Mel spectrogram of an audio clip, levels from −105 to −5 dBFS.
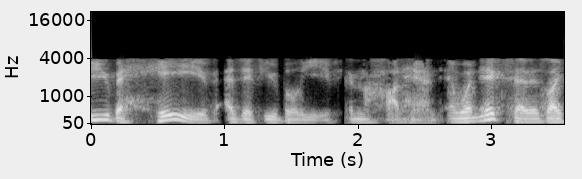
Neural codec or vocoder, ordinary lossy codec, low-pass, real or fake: none; AAC, 16 kbps; 7.2 kHz; real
